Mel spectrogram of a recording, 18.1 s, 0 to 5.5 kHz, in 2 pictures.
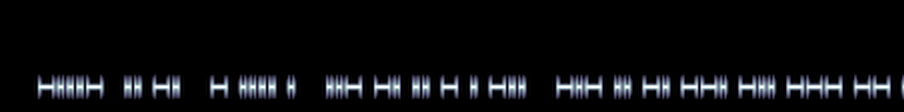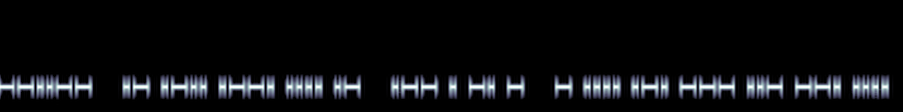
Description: Morse code, heard as a keyed tone, about 25 wpm, 600 Hz. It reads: <BT> IN THE UNITED KINGDOM, ALPHA WENT THROUGH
